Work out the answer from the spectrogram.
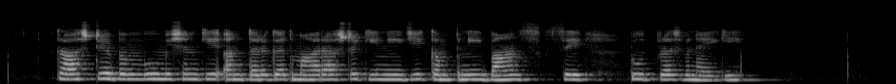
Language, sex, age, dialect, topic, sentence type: Hindi, female, 18-24, Garhwali, agriculture, statement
